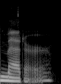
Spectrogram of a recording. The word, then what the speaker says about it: Meador: In the introduction, we pronounced Mary's last name incorrectly. Her last name is Meador.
